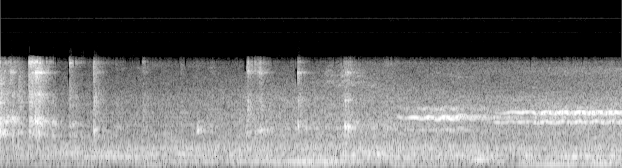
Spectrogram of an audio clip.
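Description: A string of sharp clicks and taps from hard massage tools knocking together over the first few seconds. Background music with a high singing voice comes in about four seconds in and carries on.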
